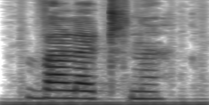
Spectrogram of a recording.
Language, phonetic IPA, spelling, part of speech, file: Polish, [vaˈlɛt͡ʃnɨ], waleczny, adjective, Pl-waleczny.ogg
